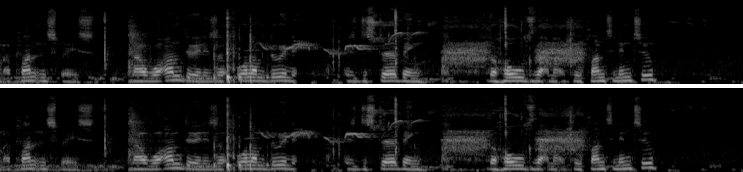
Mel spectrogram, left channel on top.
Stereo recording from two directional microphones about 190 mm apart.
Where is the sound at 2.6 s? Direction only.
Centre (ahead or behind).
